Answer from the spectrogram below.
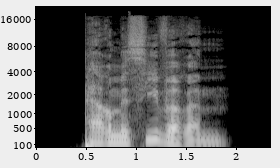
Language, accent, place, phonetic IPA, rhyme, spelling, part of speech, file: German, Germany, Berlin, [ˌpɛʁmɪˈsiːvəʁəm], -iːvəʁəm, permissiverem, adjective, De-permissiverem.ogg
- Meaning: strong dative masculine/neuter singular comparative degree of permissiv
